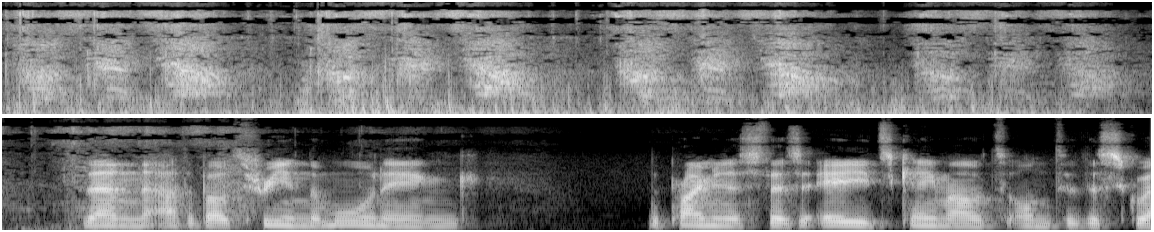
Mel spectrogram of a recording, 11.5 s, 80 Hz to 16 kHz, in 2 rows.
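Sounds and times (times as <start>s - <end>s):
large outdoor crowd shouting and roaring outside a building: 0.0s - 7.2s
speech: 6.2s - 8.2s, 9.0s - 11.4s.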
